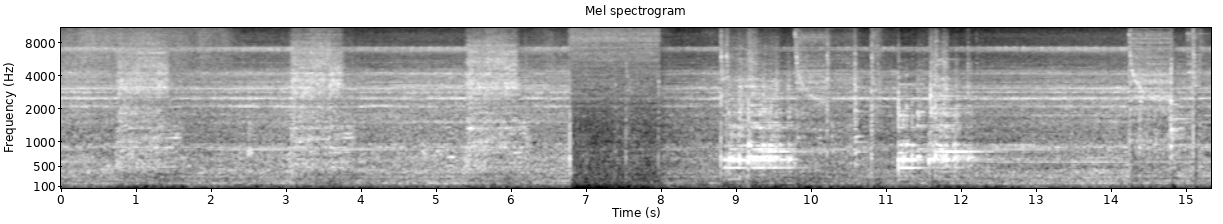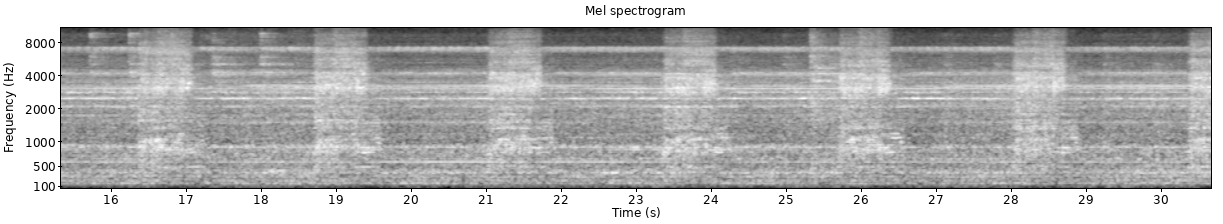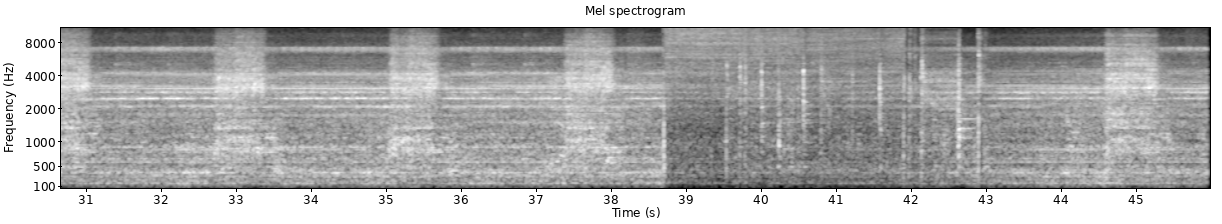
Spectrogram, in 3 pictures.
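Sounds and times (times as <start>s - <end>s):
metal clanks: 8.8s - 12.5s.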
